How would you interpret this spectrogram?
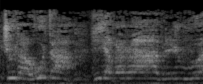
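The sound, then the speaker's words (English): Loud, angry shouting in unintelligible native tongues, a single voice bellowing in several rough bursts for about two seconds, as if imitating an irate crowd of villagers. “You get about halfway through the village and then, oh crap, all around you hear lots of irate shouting in native tongues.”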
